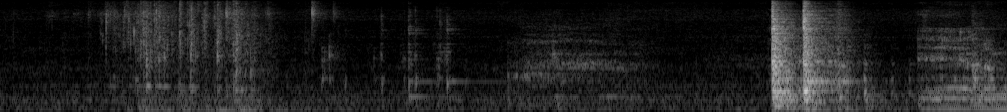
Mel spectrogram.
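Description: Cooked shrimp tipped from a pot into a bowl, with a sudden sharp clatter and rattle of pieces hitting the dish after quieter kitchen handling, followed by a low steady hum.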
